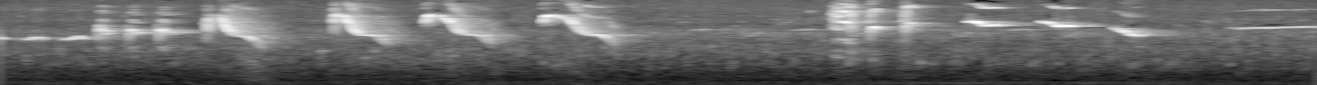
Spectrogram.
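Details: Master song of a kacer, the Oriental magpie-robin, used to tutor contest birds: a series of loud downslurred whistles about half a second apart, then clipped high notes and a thin sustained whistle.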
